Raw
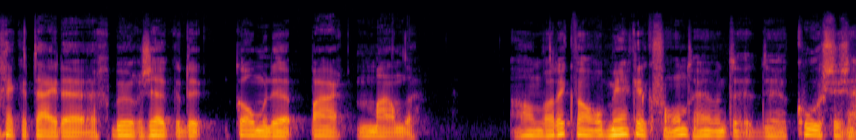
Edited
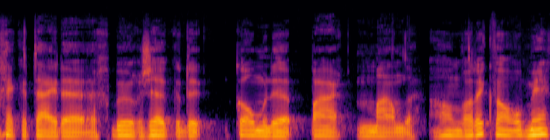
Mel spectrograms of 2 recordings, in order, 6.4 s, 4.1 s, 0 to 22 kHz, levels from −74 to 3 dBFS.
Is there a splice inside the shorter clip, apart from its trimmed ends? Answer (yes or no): yes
